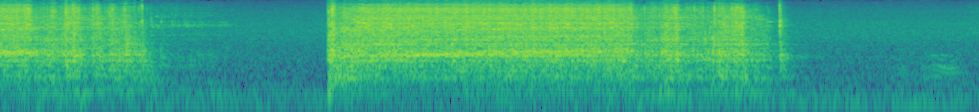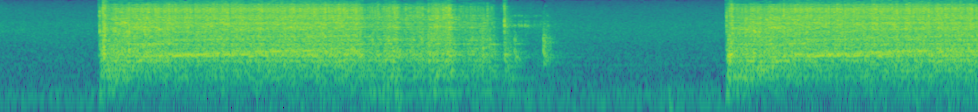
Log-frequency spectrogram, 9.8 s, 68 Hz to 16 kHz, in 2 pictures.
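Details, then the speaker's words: NOMA 8hp snowblower (wheels locked), choke on, primer possibly not working, little gas in tank; repeated electric-start cranking bursts with pauses, engine never catches. Cranks but won't start, fuel starvation; carbon seen on piston, some exhaust smoke. "open that choke primer doesn't really sound like it's working"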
